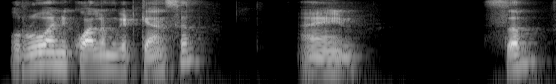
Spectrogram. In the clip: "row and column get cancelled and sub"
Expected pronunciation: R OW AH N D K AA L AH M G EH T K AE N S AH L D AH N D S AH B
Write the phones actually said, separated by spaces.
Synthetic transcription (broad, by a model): R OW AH N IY K AA L AH M G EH T K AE N S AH L AH N D S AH B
